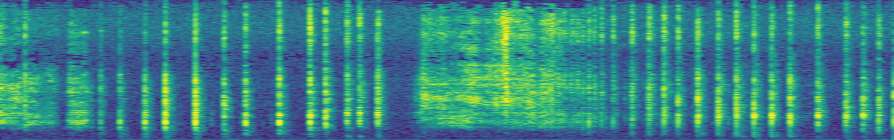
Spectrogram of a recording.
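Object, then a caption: Paper pages of a hardcover book. Fingertips rub and flick the paper edge of a page in an open hardcover book while turning it, making a quiet run of crisp, dry ticks. Midway, a longer soft papery rustle sweeps through as the page turns, then the rapid bright flicking resumes and speeds up toward the end.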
